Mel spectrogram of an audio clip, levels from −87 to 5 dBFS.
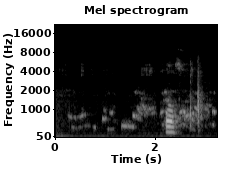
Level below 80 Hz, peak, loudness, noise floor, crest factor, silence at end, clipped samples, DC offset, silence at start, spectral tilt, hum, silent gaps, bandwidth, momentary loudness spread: -70 dBFS; -10 dBFS; -33 LUFS; -56 dBFS; 26 dB; 0 s; under 0.1%; under 0.1%; 0.3 s; -6 dB/octave; none; none; 7.2 kHz; 25 LU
